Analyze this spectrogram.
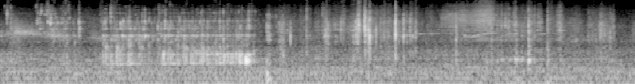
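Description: Clear liquid poured in a thin stream into a glass salad-dressing cruet, the filling sound stopping about four seconds in, followed by a few sharp clicks.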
